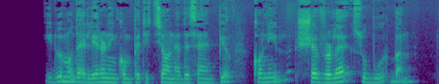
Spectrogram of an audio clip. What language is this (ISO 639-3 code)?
ita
